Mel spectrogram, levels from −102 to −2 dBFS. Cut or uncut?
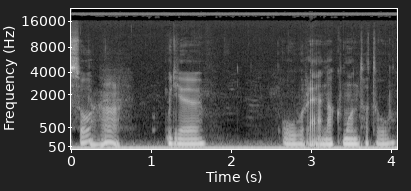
cut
